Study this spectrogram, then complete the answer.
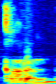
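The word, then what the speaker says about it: Courant: 1702 ൽ ലണ്ടനിൽ ഡെയിലി ക്വാറന്റ് എന്ന പേരിലാണ് ആരംഭിച്ചത് ക്വാറന്റ് എന്നുള്ളത് ഒരു സ്കോട്ടിഷ് ഉച്ചാരണമാണ് കറന്റ് എന്നാണ് വാക്ക് അപ്പൊ ഡെയിലി കറന്റ് അതിന്റെ സ്ഥാപക ഒരു സ്ത്രീയാണ്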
